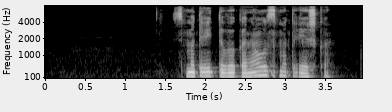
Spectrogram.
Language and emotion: Russian, neutral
